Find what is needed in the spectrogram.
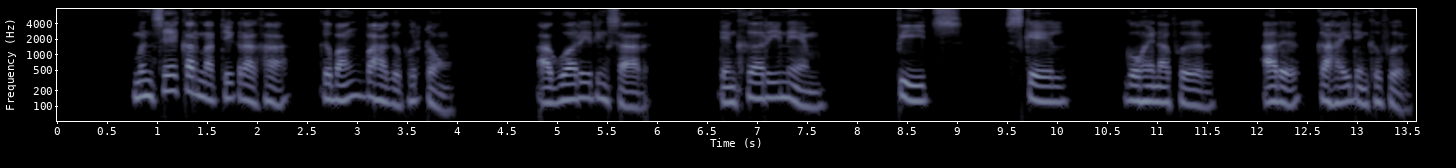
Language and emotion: Bodo, neutral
